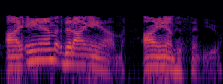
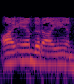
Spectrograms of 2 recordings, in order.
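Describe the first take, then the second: First: Slow, solemn divine voice saying "I am that I am"; voice of God. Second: Said in the usual way. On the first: Acted. The Lord slowly telling Moses his name. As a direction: draw out "I am that I am" slowly, like God speaking. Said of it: "And the Lord says". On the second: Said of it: "that phrase".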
